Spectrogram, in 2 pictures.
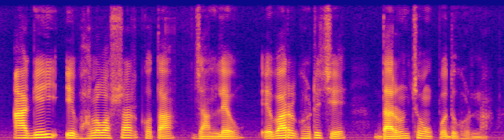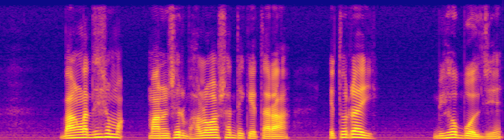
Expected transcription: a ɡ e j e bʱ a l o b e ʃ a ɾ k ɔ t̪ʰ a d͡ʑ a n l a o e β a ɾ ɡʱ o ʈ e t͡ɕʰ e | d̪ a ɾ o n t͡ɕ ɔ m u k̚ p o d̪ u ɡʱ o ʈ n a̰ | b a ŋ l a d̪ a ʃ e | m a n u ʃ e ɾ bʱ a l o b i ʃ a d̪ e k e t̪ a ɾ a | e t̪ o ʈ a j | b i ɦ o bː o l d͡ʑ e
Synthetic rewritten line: a ɡ e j e bʱ a l o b a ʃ a ɾ k ɔ t̪ʰ a d͡ʑ a n l e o e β a ɾ ɡʱ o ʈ e t͡ɕʰ e | d̪ a ɾ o n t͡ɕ ɔ m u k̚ p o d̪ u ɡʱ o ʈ n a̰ | b a ŋ l a d̪ e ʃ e | m a n u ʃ e ɾ bʱ a l o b a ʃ a d̪ e k e t̪ a ɾ a | e t̪ o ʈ a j | b i ɦ o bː o l d͡ʑ e

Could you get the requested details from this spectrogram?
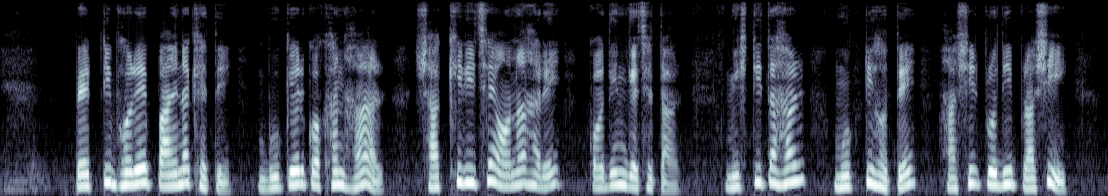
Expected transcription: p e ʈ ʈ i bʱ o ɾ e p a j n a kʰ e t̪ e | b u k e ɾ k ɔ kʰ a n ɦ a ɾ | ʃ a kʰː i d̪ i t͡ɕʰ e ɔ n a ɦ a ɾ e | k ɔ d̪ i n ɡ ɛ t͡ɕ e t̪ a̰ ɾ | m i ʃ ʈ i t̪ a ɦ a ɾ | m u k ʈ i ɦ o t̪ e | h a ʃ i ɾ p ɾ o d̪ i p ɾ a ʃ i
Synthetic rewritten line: p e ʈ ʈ i bʱ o ɾ e p a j n a kʰ e t̪ e | b u k e ɾ k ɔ kʰ a n ɦ a ɾ | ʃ a kʰː i d̪ i t͡ɕʰ e ɔ n a ɦ a ɾ e | k ɔ d̪ i n ɡ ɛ t͡ɕʰ e t̪ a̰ ɾ | m i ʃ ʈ i t̪ a ɦ a ɾ | m u k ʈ i ɦ o t̪ e | h a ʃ i ɾ p ɾ o d̪ i p ɾ a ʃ i

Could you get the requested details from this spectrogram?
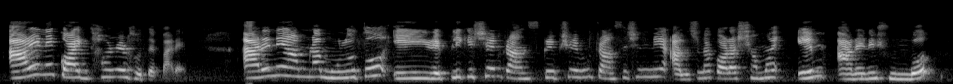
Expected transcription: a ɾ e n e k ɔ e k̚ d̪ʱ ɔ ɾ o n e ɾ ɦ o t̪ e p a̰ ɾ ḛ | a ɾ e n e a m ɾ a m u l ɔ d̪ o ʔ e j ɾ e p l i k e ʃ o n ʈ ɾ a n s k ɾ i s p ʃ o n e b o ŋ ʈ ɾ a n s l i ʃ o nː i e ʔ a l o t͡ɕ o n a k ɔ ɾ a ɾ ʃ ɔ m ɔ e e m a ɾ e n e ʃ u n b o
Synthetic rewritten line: a ɾ e n e k ɔ e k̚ d̪ʱ ɔ ɾ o n e ɾ ɦ o t̪ e p a̰ ɾ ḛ | a ɾ e n e a m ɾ a m u l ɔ t̪ o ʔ e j ɾ e p l i k e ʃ o n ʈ ɾ a n s k ɾ i p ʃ o n e b o ŋ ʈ ɾ a n s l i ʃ o nː i e ʔ a l o t͡ɕ o n a k ɔ ɾ a ɾ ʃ ɔ m ɔ e e m a ɾ e n e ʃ u n b o

